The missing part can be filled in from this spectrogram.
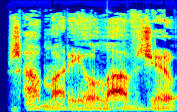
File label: saying somebody who loves you gravely voice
